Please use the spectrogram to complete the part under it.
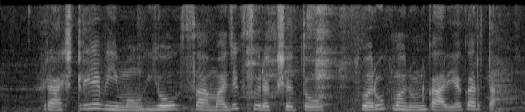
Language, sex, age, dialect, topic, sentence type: Marathi, female, 18-24, Southern Konkan, banking, statement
